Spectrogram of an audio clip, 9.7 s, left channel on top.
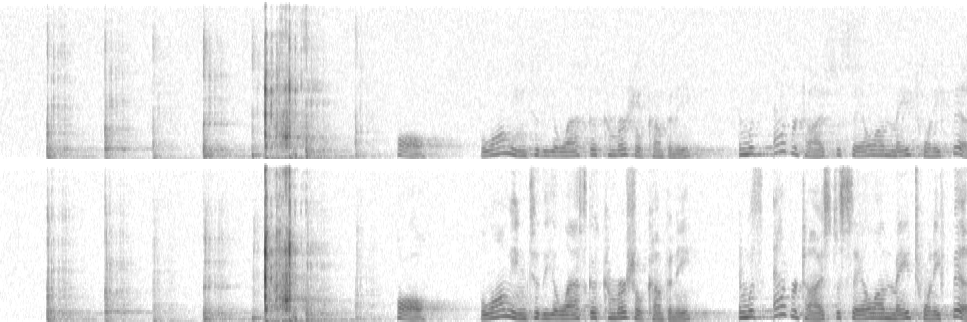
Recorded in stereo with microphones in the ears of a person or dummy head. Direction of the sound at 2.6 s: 30° right (ahead or behind).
